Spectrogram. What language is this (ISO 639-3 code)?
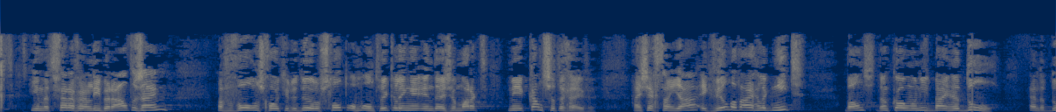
nld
